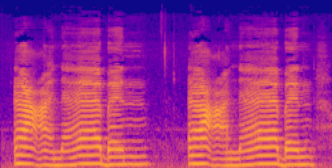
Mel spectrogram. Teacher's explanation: آئین کا توسط ہم نے شو کرنا ہے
